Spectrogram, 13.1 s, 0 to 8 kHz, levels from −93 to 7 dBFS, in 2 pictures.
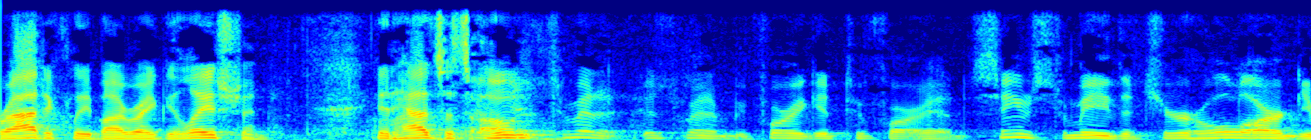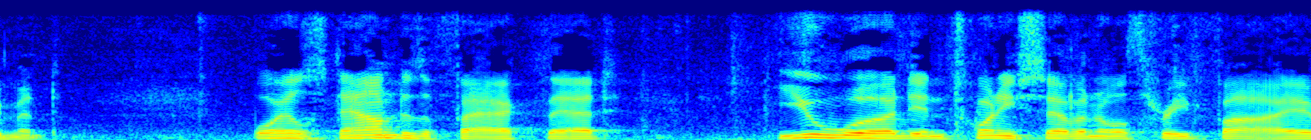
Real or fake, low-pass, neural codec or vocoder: fake; 7.2 kHz; vocoder, 44.1 kHz, 80 mel bands, Vocos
